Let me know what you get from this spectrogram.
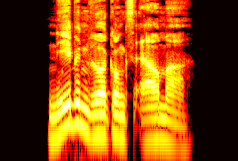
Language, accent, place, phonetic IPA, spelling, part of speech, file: German, Germany, Berlin, [ˈneːbn̩vɪʁkʊŋsˌʔɛʁmɐ], nebenwirkungsärmer, adjective, De-nebenwirkungsärmer.ogg
- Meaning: comparative degree of nebenwirkungsarm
